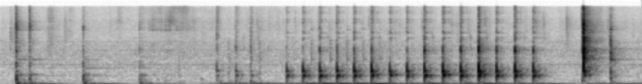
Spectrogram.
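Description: Plastic flour container knocking against a stand mixer's steel bowl as flour is shaken out. A few separate knocks come first, then a quick even run of taps, about seven a second, for two to three seconds, and one sharp knock near the end.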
